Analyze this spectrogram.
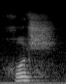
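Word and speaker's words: خوش: Khush, khush, amdeed.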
